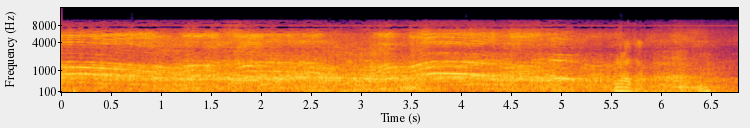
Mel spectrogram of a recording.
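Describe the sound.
A religious gathering's audience recites salawat aloud in unison. Many voices merge into a loud, sustained chant that rolls on for several seconds.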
